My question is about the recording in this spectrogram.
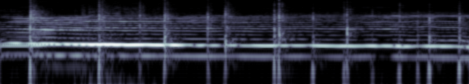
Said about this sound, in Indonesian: Weh, kita tepuk tangan.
